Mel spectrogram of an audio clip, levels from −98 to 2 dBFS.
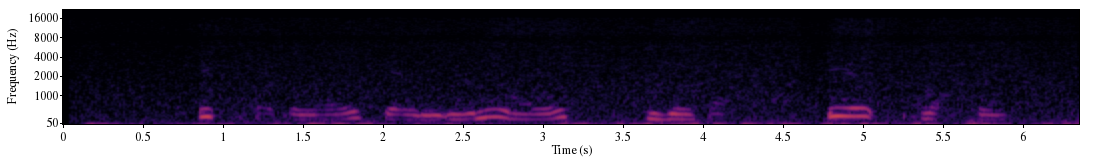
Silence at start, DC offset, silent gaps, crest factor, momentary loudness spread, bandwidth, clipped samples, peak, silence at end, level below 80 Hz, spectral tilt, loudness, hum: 0.05 s; under 0.1%; none; 18 dB; 14 LU; 16.5 kHz; under 0.1%; -42 dBFS; 0 s; -82 dBFS; -5.5 dB/octave; -59 LUFS; none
